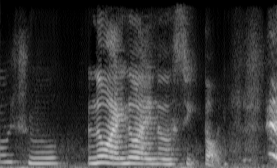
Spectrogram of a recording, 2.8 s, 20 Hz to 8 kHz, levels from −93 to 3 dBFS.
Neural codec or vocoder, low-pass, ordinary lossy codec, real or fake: codec, 16 kHz, 2 kbps, X-Codec, HuBERT features, trained on balanced general audio; none; none; fake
